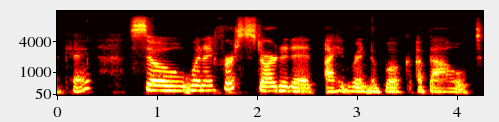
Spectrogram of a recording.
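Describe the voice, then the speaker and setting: The sound is dry and close, with no echo. A woman with a fairly low voice and vocal fry talks at a fairly slow pace with lively intonation. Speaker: painter and podcast host. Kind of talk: casual interview chat.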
